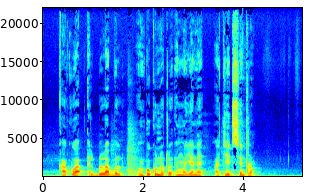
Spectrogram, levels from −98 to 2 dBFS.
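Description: No technical faults are audible.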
